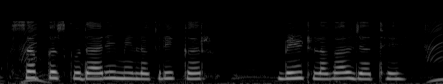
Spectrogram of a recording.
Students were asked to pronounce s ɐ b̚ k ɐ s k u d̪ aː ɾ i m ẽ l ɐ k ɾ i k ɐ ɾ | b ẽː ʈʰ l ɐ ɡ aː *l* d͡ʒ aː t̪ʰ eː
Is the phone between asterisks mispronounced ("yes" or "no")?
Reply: no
